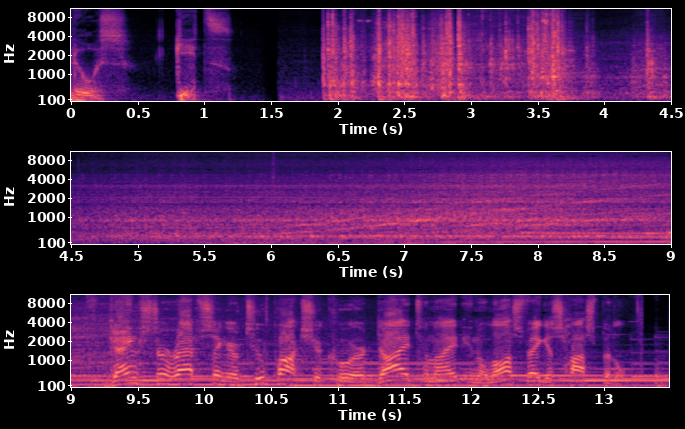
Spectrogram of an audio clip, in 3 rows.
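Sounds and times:
speech: 0.0 - 1.3, 9.3 - 13.4
cassette inserted into a tape deck with plastic clicks and clunks: 1.9 - 9.3.

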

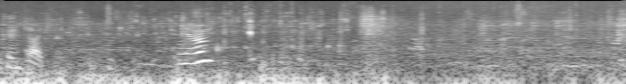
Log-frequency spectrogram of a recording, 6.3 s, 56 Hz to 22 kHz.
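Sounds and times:
speech: 0.0 - 3.2
faint murmuring voices: 0.0 - 6.2
woodruff-flavoured Brause fizzy drink pouring and fizzing: 0.4 - 4.0.

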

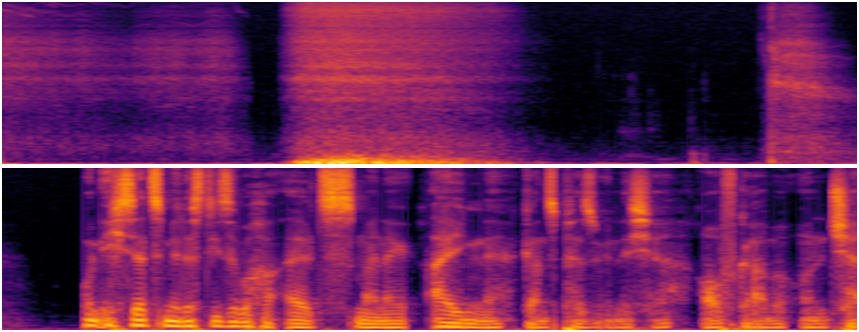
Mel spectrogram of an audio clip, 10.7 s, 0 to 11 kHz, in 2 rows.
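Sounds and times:
deep breath in and out: 0.0 - 3.4, 4.8 - 5.5
speech: 5.9 - 10.6.

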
